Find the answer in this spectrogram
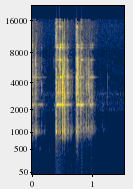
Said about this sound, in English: That sounded like that ice going into a glass. It sounds like a glass that needs some whiskey. and some ginger ale.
